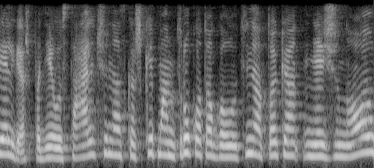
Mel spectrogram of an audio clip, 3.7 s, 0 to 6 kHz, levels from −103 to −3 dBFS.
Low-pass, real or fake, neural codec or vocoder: 5.4 kHz; real; none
